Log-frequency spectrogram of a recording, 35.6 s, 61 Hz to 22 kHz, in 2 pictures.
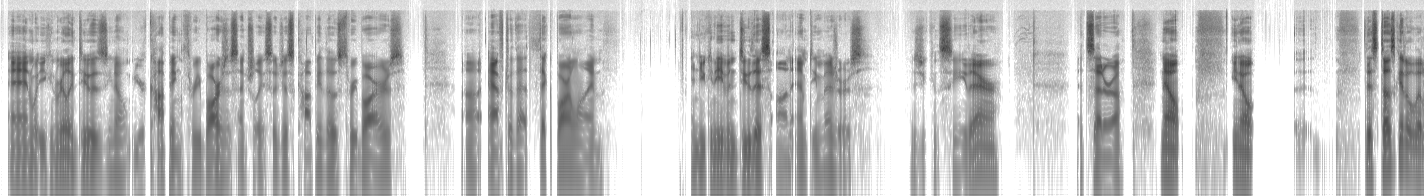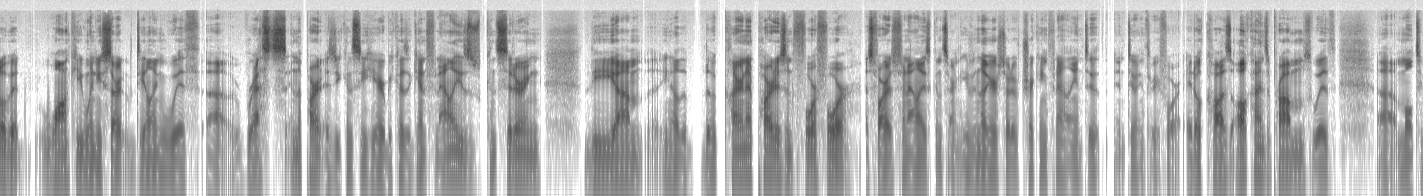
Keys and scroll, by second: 31.4 super+-.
